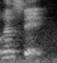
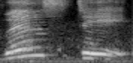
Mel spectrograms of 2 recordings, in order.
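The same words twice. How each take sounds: First: Said in the usual way. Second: "Wednesday" drawn out very slowly as WENZ-day; slow clear pronunciation. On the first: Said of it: "তুমি যদি বলতে থাকো". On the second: Shown as a demonstration. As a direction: model "Wednesday" in two long, clear syllables, d silent. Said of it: "clearly, loudly, intonation দিয়ে, slowly". (ধীরে, স্পষ্ট করে "Wednesday")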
